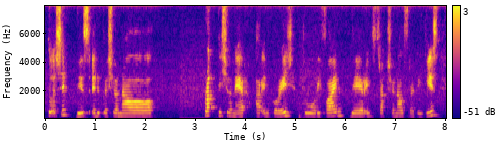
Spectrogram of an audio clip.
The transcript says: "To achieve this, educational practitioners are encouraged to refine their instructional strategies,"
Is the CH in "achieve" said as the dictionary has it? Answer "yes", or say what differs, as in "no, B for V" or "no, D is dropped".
no, SH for CH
